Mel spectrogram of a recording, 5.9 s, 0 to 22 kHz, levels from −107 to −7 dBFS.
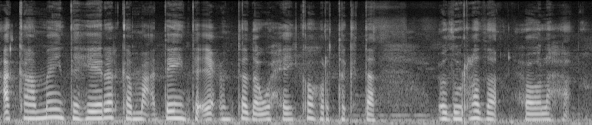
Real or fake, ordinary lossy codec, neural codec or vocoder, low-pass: real; none; none; none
